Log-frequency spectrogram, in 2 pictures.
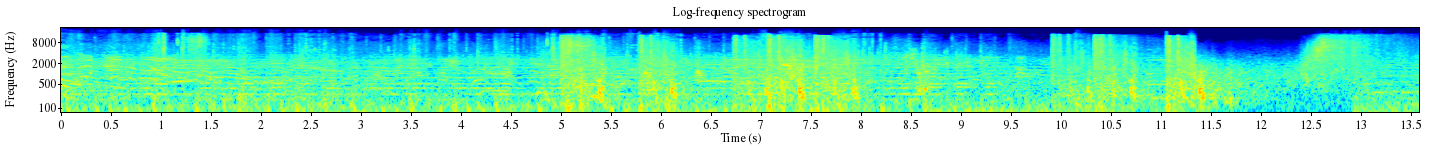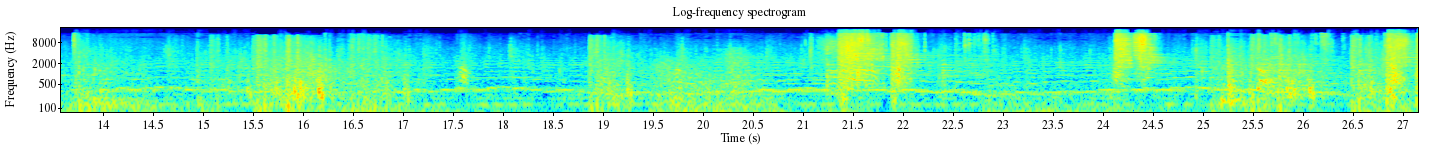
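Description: Enemy ships firing cannons during a naval battle in Assassin's Creed Rogue: repeated booming shots and crashing impacts amid busy battle noise, with voices shouting over the din.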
